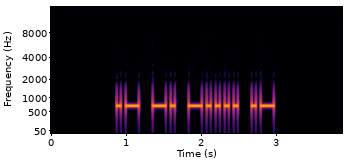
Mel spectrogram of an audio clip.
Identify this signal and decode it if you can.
Morse code, heard as a keyed tone, about 20 wpm, 700 Hz. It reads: AN6A
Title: All Cut Numbers - 4-Digit 20wpm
